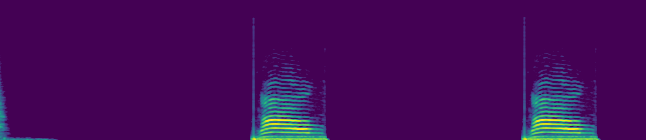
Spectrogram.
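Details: Domestic cat giving two drawn-out meows about three seconds apart, each a clear harmonic-rich wail that rises then falls slightly, with silence between calls.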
